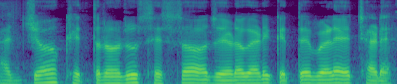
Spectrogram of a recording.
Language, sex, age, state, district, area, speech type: Odia, male, 18-30, Odisha, Cuttack, urban, read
